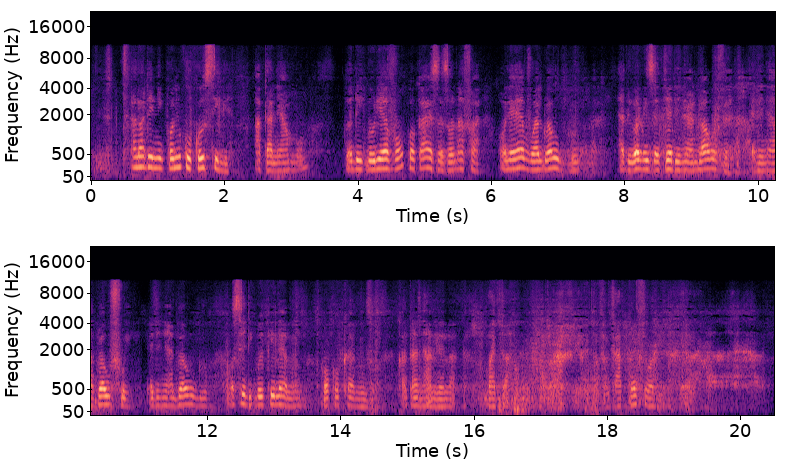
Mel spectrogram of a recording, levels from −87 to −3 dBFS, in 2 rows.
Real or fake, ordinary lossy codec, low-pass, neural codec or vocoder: fake; AAC, 32 kbps; 10.8 kHz; codec, 16 kHz in and 24 kHz out, 0.8 kbps, FocalCodec, streaming, 65536 codes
